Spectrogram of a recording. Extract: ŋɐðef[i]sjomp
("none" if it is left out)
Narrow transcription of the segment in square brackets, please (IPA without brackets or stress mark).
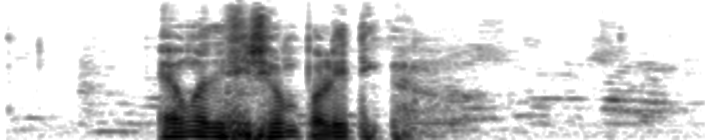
i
